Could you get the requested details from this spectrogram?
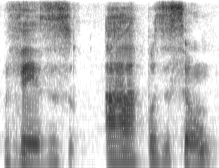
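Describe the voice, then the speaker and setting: A man's voice: fairly high pitch, little pitch movement, takes it slowly. A male physics teacher gives a recorded online lesson. He explains each step and checks in with "né?" and "certo?", and he calls himself the teacher in the third person.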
